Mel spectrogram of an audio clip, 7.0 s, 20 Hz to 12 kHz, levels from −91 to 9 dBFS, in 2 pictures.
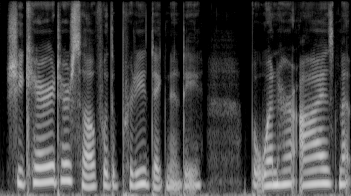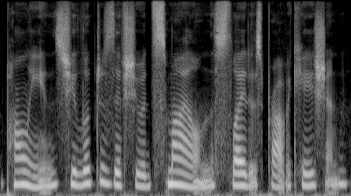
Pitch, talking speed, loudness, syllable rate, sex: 220 Hz, 205 wpm, -18 LUFS, 5.8 syllables/s, female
